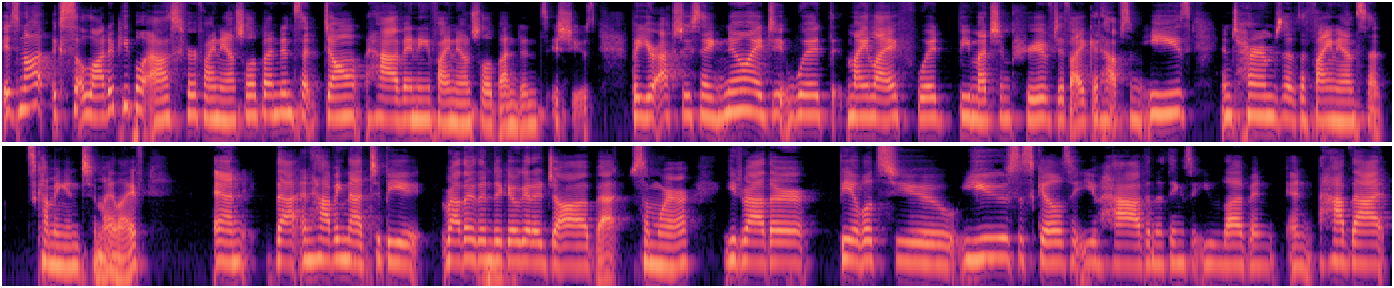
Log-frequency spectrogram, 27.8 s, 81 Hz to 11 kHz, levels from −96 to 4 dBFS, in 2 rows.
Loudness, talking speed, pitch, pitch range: -22 LUFS, 180 wpm, 190 Hz, 180-205 Hz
